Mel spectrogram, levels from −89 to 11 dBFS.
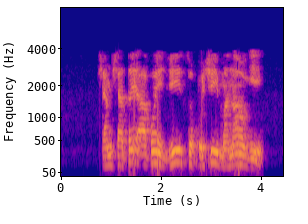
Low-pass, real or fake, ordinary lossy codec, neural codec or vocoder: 7.2 kHz; real; AAC, 16 kbps; none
